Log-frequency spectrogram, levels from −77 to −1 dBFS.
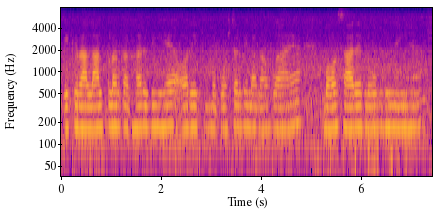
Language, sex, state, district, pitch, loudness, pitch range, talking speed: Hindi, female, Odisha, Sambalpur, 170 Hz, -19 LUFS, 165-170 Hz, 160 wpm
